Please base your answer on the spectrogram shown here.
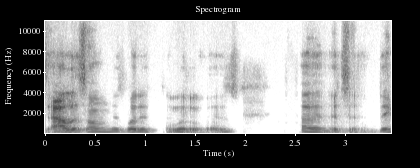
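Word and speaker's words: ἀλαζών: It's alazone is what it is. They pronounce it as, it's a vagabond is the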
